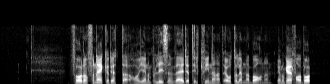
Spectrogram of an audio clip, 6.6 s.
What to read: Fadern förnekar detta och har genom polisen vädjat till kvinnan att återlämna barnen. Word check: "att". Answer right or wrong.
right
